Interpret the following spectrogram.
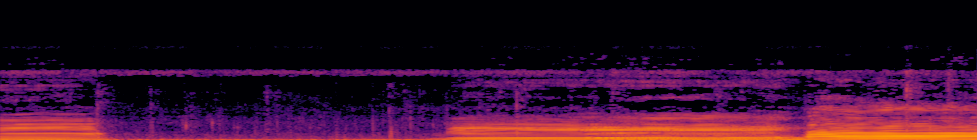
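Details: Cattle grazing on fresh grass in an Indonesian oil palm plantation; a short moo ends, then after a quiet pause a long, rich moo rises and wavers in pitch, swelling louder toward the end.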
